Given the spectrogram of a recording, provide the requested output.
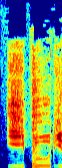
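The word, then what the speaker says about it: עברי: 히브리어가 아니고요 히브리 하는 말에 원래 히브리어로 직접 발음을 하면 이브리 아는 말이에요 이브리 이브리 아는 말이 이브리 이브리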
